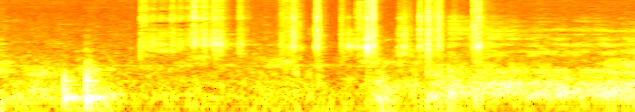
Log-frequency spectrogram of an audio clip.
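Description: Foil crinkles as it is handled.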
